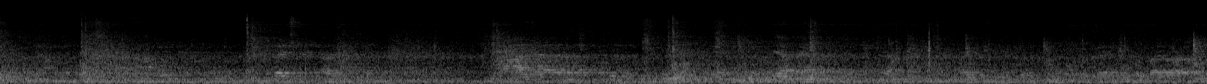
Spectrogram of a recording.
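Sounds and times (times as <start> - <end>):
indoor hall background noise: 0.0 - 12.0.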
